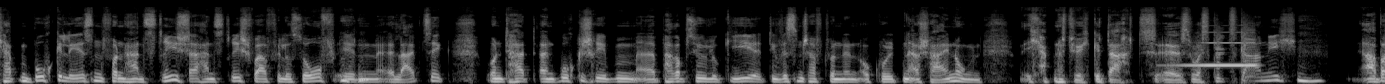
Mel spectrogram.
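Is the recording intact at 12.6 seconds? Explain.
No. At 12.6 seconds the speech is joined by a loudspeaker feedback squeal, a steady tone at 900 Hz that runs from 11.56 to 12.66 s. It swells over roughly half a second and settles a few decibels above the speech. The microphone was picking up the loudspeaker it was feeding, and at 900 Hz the loop's gain exceeded one, so that frequency kept reinforcing itself until the amplifier limited it or the loop was broken.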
